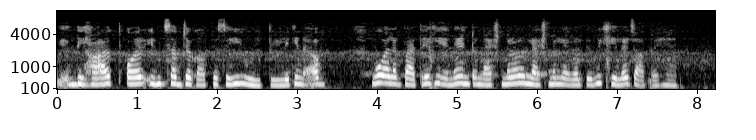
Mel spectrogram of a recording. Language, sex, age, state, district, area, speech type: Urdu, female, 18-30, Delhi, East Delhi, rural, spontaneous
